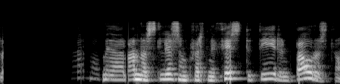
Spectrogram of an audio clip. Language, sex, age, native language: Icelandic, female, 40-49, Icelandic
